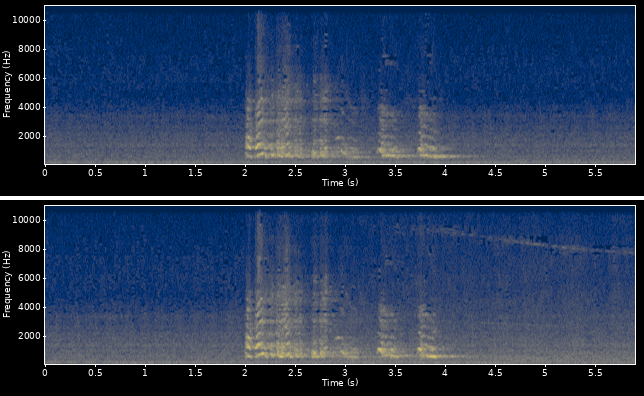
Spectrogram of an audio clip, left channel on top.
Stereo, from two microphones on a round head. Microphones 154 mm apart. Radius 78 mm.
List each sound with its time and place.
2.0 s a bird: 20° right (ahead or behind), 2 m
